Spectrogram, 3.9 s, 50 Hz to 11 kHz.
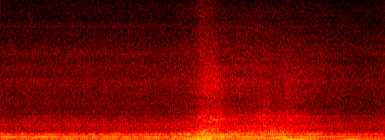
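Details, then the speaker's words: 1996 Ford SVT Cobra V8 after dealer repair of a crank-no-start: steady even idle, then a clean rev climbing smoothly and settling back, no misses or knocks; runs normally. "oh i've been waiting seven months to hear that thing run again"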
